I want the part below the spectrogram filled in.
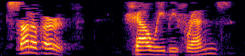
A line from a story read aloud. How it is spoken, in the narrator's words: asked Aslan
